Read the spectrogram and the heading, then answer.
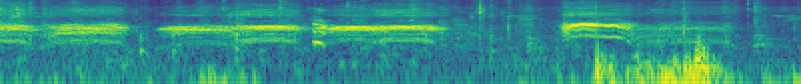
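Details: During an angry fight for food, crows give a run of harsh, flat caws in quick succession. A louder, rougher caw follows after a short pause, with thumping and scuffling noises underneath.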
